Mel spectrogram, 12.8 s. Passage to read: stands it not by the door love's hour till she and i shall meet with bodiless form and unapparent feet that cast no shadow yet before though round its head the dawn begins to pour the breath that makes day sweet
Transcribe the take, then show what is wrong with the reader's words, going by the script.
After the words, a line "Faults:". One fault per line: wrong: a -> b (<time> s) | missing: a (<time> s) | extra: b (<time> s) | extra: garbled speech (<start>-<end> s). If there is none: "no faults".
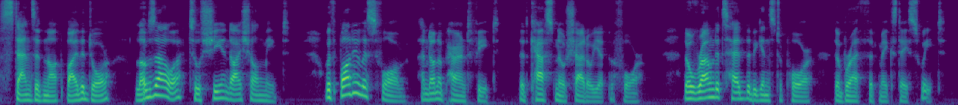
stands it not by the door love's hour till she and i shall meet with bodiless form and unapparent feet that cast no shadow yet before though round its head the begins to pour the breath that makes day sweet
Faults:
missing: dawn (10.0 s)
